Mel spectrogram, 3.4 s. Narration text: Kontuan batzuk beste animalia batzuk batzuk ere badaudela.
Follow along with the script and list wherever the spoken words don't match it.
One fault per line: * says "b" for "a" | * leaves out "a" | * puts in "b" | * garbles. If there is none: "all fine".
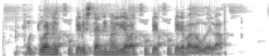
all fine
